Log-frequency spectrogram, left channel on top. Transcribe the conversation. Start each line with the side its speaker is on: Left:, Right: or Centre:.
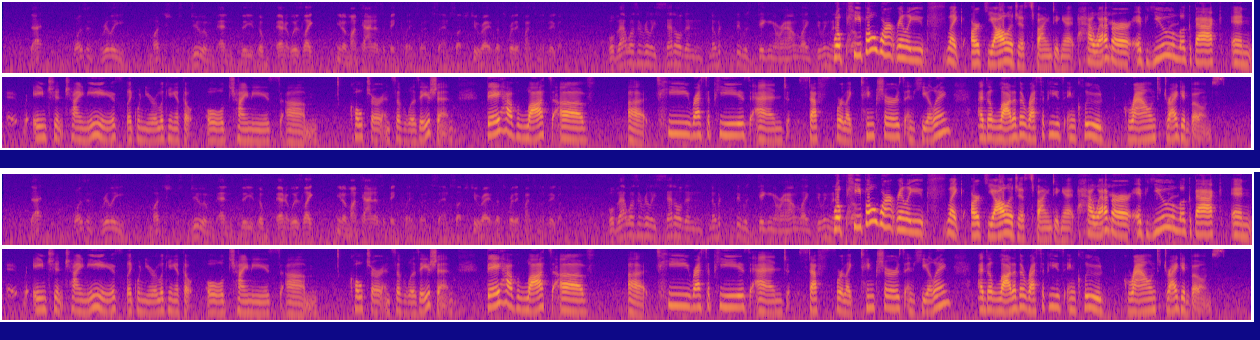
Right: that wasn't really much to do, and, and the the and it was like you know Montana's a big place and, and such too, right? That's where they find some of the big ones. Well, that wasn't really settled, and nobody was digging around like doing that
Centre: Well,
Right: stuff,
Centre: people weren't really f- like archaeologists finding it. However,
Right: right?
Centre: if
Right: Exactly.
Centre: you look back in eh, ancient Chinese, like when you're looking at the old Chinese um, culture and civilization,
Right: hmm
Centre: they have lots of uh, tea recipes and stuff for like tinctures and healing. And a lot of the recipes include ground dragon bones.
